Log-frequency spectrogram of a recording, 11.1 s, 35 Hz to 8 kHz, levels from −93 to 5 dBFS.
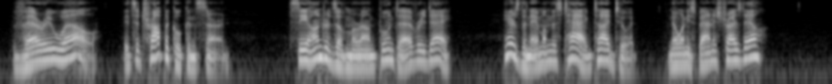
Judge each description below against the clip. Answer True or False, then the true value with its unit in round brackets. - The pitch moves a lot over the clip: True (6.6 semitones)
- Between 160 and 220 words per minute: False (145 wpm)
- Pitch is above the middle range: False (145 Hz)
